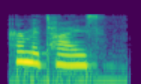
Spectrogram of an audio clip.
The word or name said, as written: hermitize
